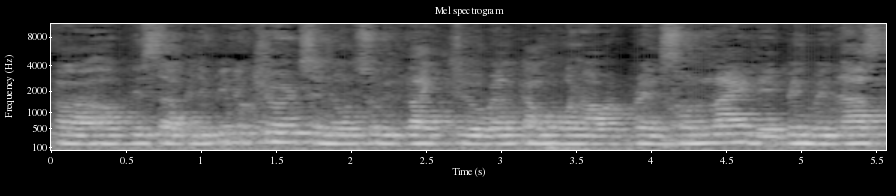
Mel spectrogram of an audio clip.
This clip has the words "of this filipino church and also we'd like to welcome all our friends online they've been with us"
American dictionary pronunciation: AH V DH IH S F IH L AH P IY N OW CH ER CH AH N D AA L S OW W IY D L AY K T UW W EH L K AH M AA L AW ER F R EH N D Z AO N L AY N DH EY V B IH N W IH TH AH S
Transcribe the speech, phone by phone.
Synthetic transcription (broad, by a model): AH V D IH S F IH L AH P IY N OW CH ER S AH N D AA L S OW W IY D L AY K T UW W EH L K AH M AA N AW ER P R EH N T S AO N L AY N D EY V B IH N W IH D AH S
